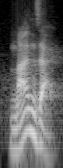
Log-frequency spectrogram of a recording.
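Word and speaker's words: 漫才: 日本的 lagugo 跟 manzai，请注意，这是日语的汉字，它应当用日语发音，请你应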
